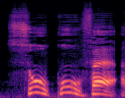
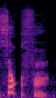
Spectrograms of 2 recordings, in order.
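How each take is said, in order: First: The second consonant has a short u vowel. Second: The second consonant has no vowel after it. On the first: The speaker calls it right. "القاف مضمومة" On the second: The speaker calls it wrong. "لا تقل سقفا"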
